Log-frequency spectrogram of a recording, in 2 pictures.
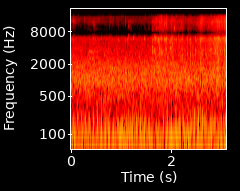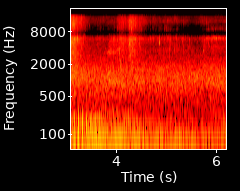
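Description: Wind buffeting the microphone in a fluttering low rumble, strongest about three seconds in, over the steady rush of a shallow river flowing over stones.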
